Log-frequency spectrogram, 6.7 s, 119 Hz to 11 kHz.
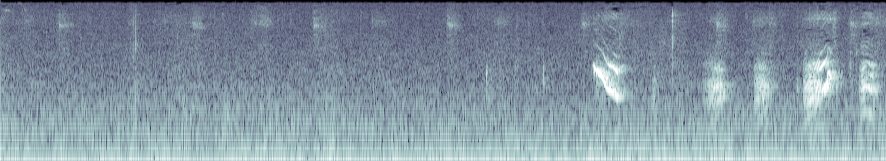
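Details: Nine-day-old Entlebucher Mountain Dog puppies from a litter born 26 September give two brief squeaky whimpers. The first is a sliding squeal midway through and the second comes near the end, over a quiet, steady background hiss.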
